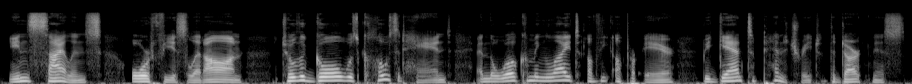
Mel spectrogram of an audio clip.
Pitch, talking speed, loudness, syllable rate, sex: 130 Hz, 165 wpm, -20 LUFS, 4.9 syllables/s, male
